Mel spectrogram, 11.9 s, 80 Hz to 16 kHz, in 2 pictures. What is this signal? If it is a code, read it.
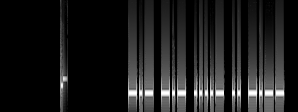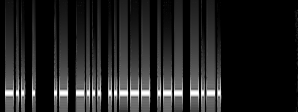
Morse code, heard as a keyed tone, about 22 wpm, 700 Hz. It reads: KK4IY DE AB2WC
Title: USA Callsign DE Callsign - 5 Characters - 22wpm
